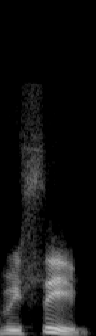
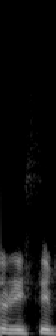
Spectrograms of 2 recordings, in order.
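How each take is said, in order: First: receive with SEEV drawn out and falling; stress on second syllable. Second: Said in the usual way. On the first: Shown as a demonstration. Teacher correcting a childhood habit, receive stressed on SEEV. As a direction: lean long on SEEV in receive. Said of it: "এখানে স্ট্রেসটা যাবে". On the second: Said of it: "ছোটবেলায় pronounce হয়তো receive শিখছি".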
